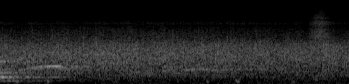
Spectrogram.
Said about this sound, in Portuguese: E se o Senhor Jesus está dizendo em Sua palavra, vamos lá, pode aplaudir.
